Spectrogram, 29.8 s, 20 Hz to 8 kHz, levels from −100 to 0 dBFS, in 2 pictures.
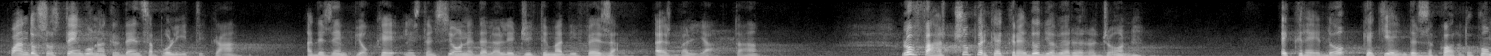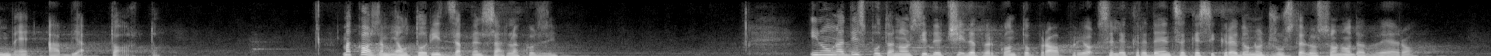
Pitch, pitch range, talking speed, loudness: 170 Hz, 155-185 Hz, 115 wpm, -28 LUFS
